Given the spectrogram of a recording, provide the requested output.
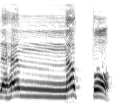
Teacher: الميم مشددة تاخد غنة حركتين، وأروح أضغم التاء في الطاء، أقول لهم الطاء.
